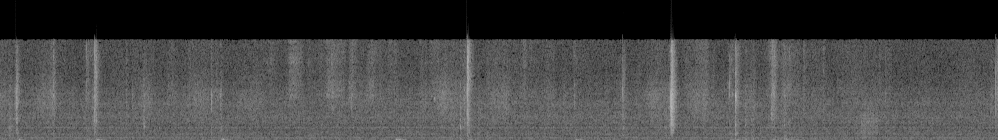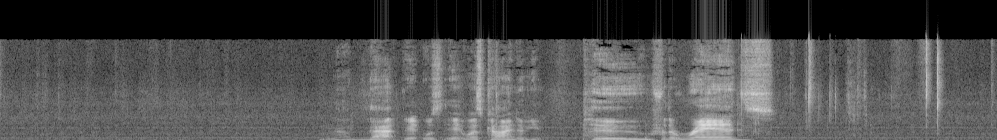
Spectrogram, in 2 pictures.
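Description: Trading cards flick and rustle as they are shuffled by hand, close by.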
